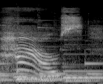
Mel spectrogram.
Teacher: ou 在这边呢是一个双元音，所以需要你从 a 过渡到 o，所以是 ou 这个发音，house。House，那注意一下 house 中的一个 ou 呢，我们在发音的时候一定要把 a 到 u 的一个过渡啊读出来，这样的整个单词才会读得更好听，要不然就成了 house 是吧？但其实是 house。OK，好，我们来看一下它的用法。House 呢是我们生活必需品，房子是吧？那它的一个复数呢是 houses 啊，注意一下这边呢加上 s 之后是 is 的一个发音 houses。所以我们说 I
